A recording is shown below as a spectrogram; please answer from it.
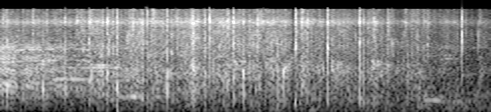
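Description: Clapping from an audience at a religious lecture, brisk and close, with scattered sharp claps and voices mixed in.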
